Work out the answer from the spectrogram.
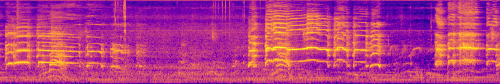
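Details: Kukuak Balenggek rooster from Solok crowing repeatedly: an opening crow of about two seconds, a pause with soft clucks, then a long stepped crow broken into several syllables, and another crow starting at the end.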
